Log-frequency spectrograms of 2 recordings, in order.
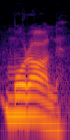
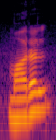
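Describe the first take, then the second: First: मोरल with a light "मो" and the stress on "रल", falling at the end; stress on second syllable. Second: मॉरल with the stress on the first syllable, open "मॉ", rising at the end. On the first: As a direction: lean on the end of मोरल, keeping "मो" short. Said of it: "इसको बोलते हैं second place पे". (मोरल में दूसरे अक्षर पर ज़ोर) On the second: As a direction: hit "मॉ" in मॉरल firmly, then let "रल" fall away lightly. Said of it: "ये फर्स्ट प्लेस पे यूज़ होता है". (मॉरल में पहले अक्षर पर ज़ोर) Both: Shown as a demonstration.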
